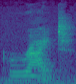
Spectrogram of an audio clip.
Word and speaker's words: write: card i write i write so w is silent i write i write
